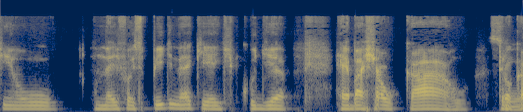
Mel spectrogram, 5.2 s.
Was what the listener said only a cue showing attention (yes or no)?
yes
